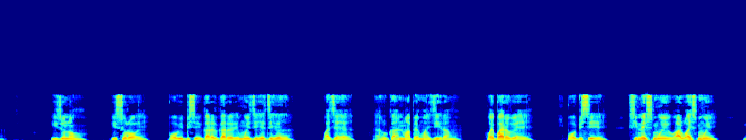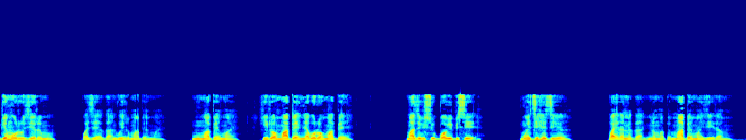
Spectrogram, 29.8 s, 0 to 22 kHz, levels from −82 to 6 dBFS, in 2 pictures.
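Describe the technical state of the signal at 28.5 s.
At 28.5 s the speech carries the same damage heard across the whole clip: nothing reaches above 7.1 kHz, and sibilants and sustained vowels take on a fizzy, warbling smear. This is likely AAC compression, with a heavy bitrate squeeze (the damage fits roughly 32 kbps) forcing the encoder to drop the top band and coarsely quantise, or noise-fill, what remains. A simple low-pass filter would dull the top just as cleanly but leave no warble behind.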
